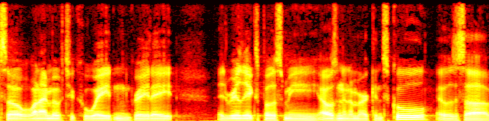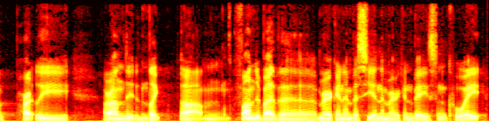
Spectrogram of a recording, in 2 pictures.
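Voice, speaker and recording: A man's voice: low voice, clean tone, long reverb tail. A young man from Venezuela, a guest in a casual interview, rambling with many fillers and restarts. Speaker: guest, 3D artist.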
